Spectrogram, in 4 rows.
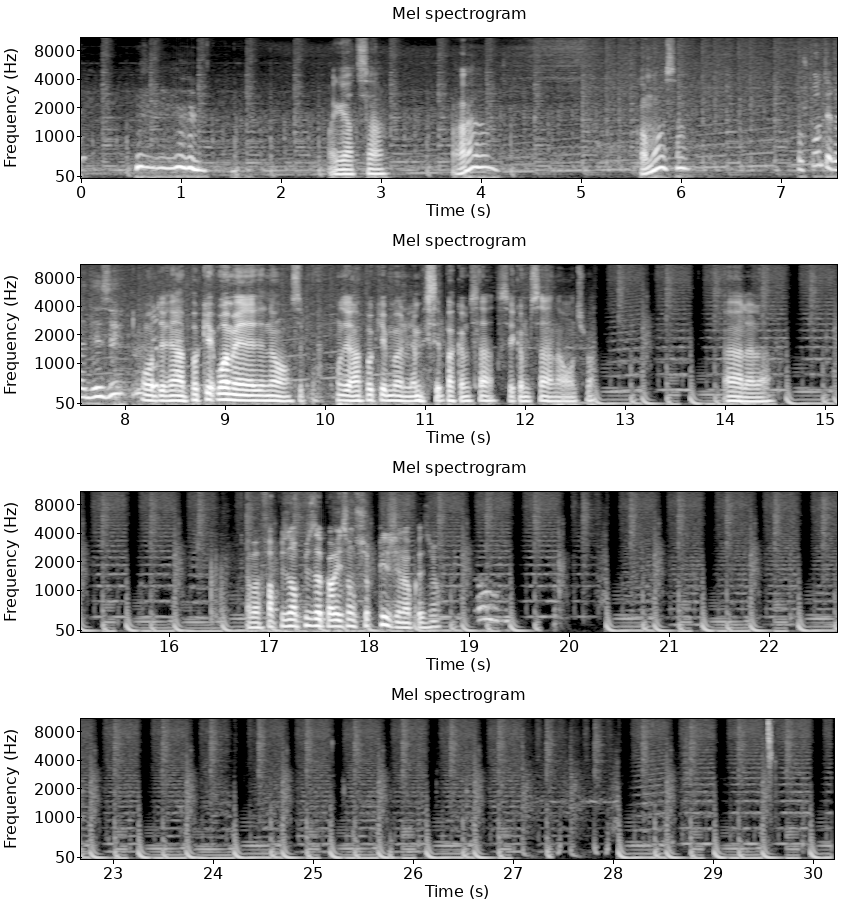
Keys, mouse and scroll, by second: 0.3-1.6 typing, 2.3 scroll down 2, 2.9 alt+h, 3.1 scroll down 4, 3.4 shift+middle drag, 3.6 scroll up 1, 3.7 a, 3.8 a, 3.8-4.4 scroll down 4, 4.4-4.7 middle drag, 4.7-5.2 scroll down 1, 5.2-5.8 shift+middle drag, 5.8-6.3 scroll up 2, 6.5 scroll, 7.2-7.5 shift+middle drag, 7.5 scroll up 2, 8.1-9.3 shift+middle drag, 9.3 click, 11.6 click, 11.9 h, 12.5-13.4 scroll down 1, 13.4 click, 13.6 h, 14.4 click, 30.1 Tab.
